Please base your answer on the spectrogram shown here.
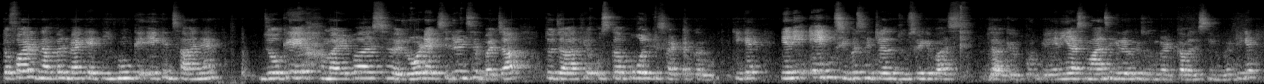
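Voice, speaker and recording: Woman teacher, high voice, slow word-by-word dictation, heard from a distance. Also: steady tone. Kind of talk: grammar lecture. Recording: echoey room, voice from far off, faint background hum.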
